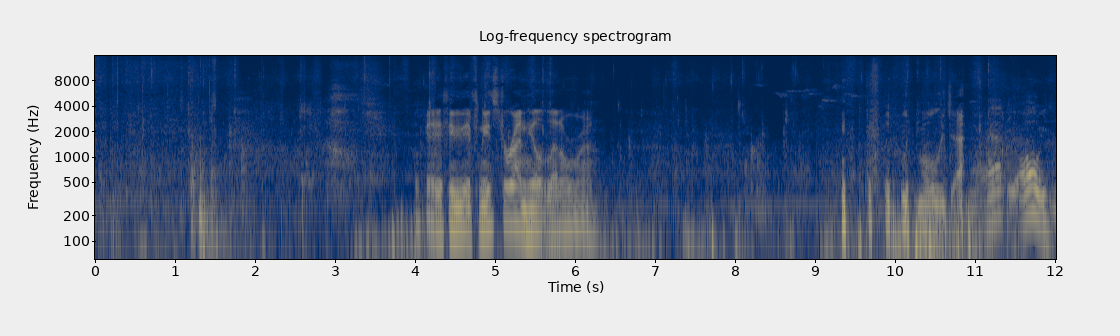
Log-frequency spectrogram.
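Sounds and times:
man laughing: 0:09.3 - 0:10.9.

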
